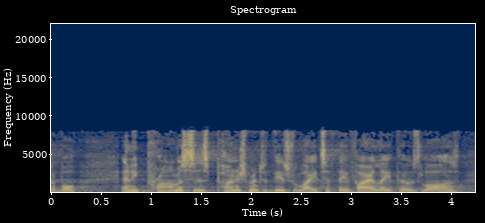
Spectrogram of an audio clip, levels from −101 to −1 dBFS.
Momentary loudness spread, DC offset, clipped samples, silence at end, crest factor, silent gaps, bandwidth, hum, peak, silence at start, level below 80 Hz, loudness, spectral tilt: 10 LU; under 0.1%; under 0.1%; 0 s; 20 dB; none; 8.4 kHz; none; -14 dBFS; 0 s; -78 dBFS; -32 LUFS; -3 dB/octave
